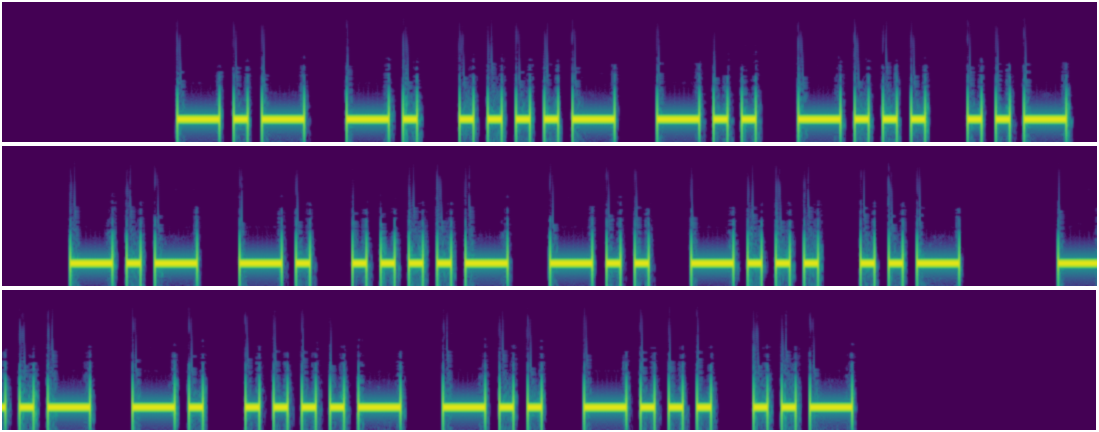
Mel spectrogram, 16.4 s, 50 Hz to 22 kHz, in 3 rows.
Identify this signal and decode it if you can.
Morse code, heard as a keyed tone, about 17 wpm, 700 Hz. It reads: KN4DBU KN4DBU KN4DBU
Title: USA Call Signs Repeated 3x 17wpm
